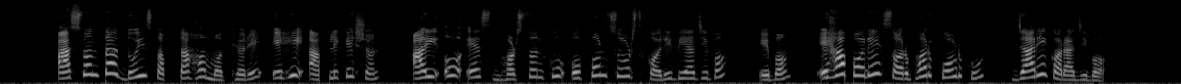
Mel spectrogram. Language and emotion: Odia, neutral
